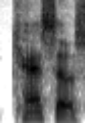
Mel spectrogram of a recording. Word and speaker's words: Casos: Casos, pronounced like pesos.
